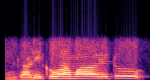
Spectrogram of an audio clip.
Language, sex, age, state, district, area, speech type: Assamese, male, 30-45, Assam, Tinsukia, rural, conversation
